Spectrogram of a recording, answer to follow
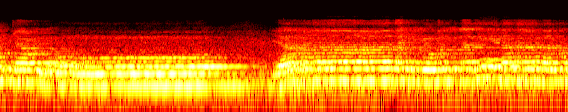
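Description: An imam's voice chanting melodic Quran recitation in long, drawn-out held notes. There is a brief pause for breath a little before the midpoint, then the chanting resumes.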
